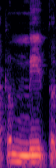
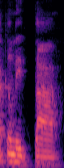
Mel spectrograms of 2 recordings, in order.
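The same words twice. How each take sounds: First: Caneta with NE held longer; stress on middle NE. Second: Canetar stressed on the last syllable TAR; misplaced final stress. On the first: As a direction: linger on "ne" in caneta. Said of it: "demora mais no ne". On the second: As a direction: push the stress to the end of canetar. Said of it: "você não fala canetar". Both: Shown as a demonstration.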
